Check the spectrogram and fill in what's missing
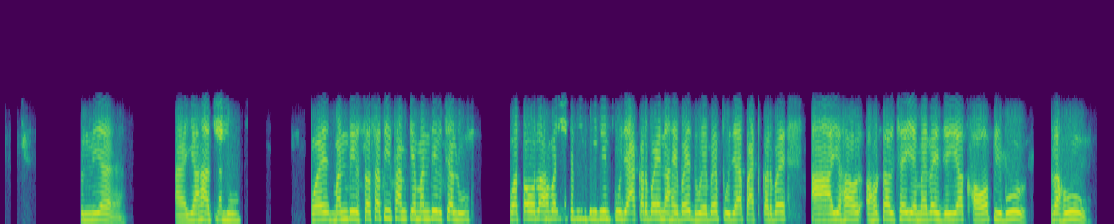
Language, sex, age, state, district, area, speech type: Maithili, female, 60+, Bihar, Madhepura, rural, conversation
